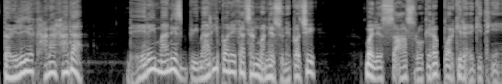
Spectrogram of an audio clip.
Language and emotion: Nepali, fearful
